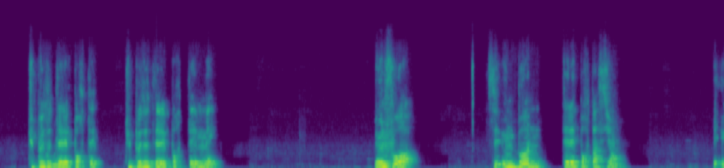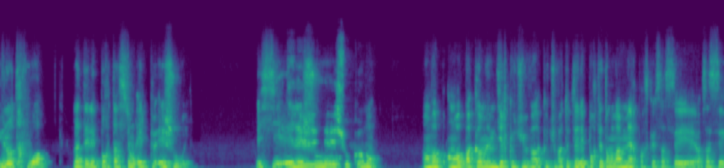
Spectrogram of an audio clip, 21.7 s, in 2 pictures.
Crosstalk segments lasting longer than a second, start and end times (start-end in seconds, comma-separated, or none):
15.2-16.5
